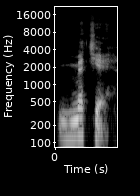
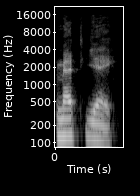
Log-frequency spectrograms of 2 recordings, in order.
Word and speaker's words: Metchie: Thank you very much, Royce Metchi-Yay. I want to make sure I learn how to say his name properly. So although I might just be Metchi-Yay from now on. Well, he's basically like Metchi-Yay.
